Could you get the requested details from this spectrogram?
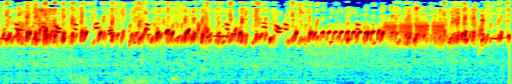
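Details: European goldfinches in a group batbata chorus meant to excite other goldfinches to sing: bright, rapid overlapping chirps and short whistled slurs pouring out without pause.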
